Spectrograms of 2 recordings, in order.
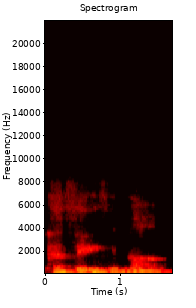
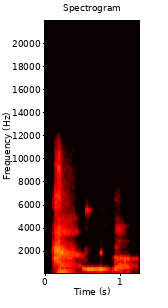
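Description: First: It is said mildly, without strong emphasis. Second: It is said forcefully, with strong emphasis. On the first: The speaker calls it wrong. "he didn't say" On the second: The speaker calls it right. "it was emphatic because it's essential"

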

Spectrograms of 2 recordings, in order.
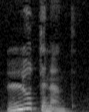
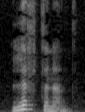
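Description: First: It is said in an American accent. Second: It is said in a British accent. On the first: "Kaj en Usono" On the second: "En la brita angla, ĝi estas prononcata"

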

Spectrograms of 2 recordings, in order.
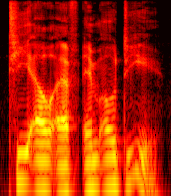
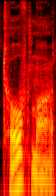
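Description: First: TLF is said as separate letters. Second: TLF is said as a single word. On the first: "Or maybe it's all supposed to be read out" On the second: "Maybe it's TOLF mod"

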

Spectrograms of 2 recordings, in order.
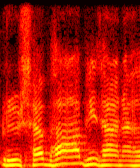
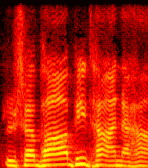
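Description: Both takes have the same delivery.

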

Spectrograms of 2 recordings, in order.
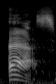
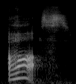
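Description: First: It is said in an American accent. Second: It is said in a non-American accent. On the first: The speaker calls it right. "I should say it American" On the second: The speaker calls it wrong. "sounds weird when you say that with my accent"

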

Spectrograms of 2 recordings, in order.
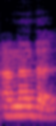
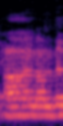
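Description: First: The middle syllable has a nasal n sound. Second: The first vowel is long, like aa. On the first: "ਟਿੱਪੀ ਦੇ ਨਾਲ ਉਚਾਰਨ ਕਰ ਦਿੰਦੀਆਂ ਨੇ" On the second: "ਕੰਨਾ ਵੀ ਲਗਾ ਦਿੰਦੇ ਨੇ"

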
